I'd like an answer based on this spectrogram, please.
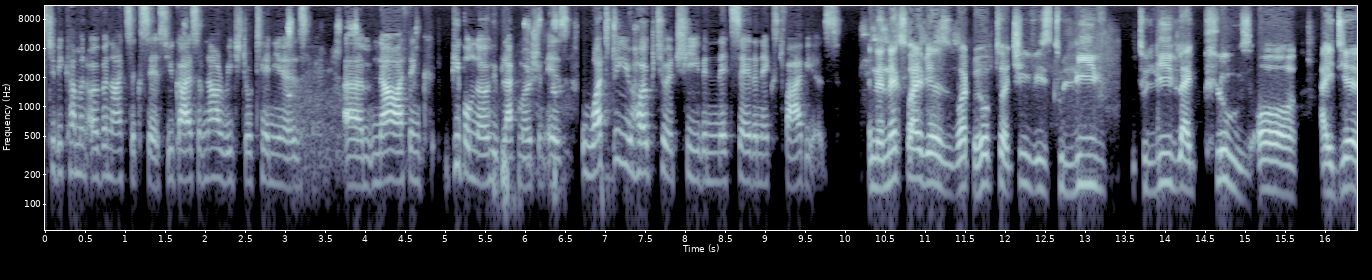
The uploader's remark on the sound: via Zoom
